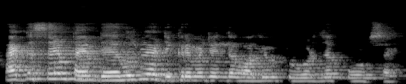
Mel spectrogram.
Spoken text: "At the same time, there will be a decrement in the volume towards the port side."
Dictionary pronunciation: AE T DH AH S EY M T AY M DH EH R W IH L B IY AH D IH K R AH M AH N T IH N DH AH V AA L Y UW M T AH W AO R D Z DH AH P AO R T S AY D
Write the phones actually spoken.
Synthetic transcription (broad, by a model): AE T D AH S EY M T AY M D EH R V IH L B IY AH D IH K R AH M AH N T IH N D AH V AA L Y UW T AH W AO R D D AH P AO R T S AY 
